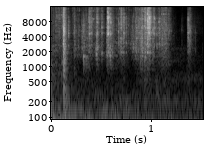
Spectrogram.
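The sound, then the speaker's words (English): A car being turned off: several quick metallic key jangles over a low rumble, with the jingling thinning out toward the end. “Turning off the car?”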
